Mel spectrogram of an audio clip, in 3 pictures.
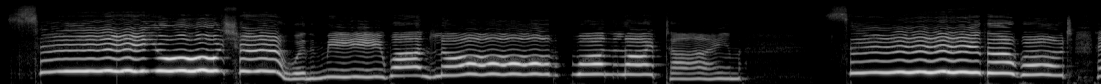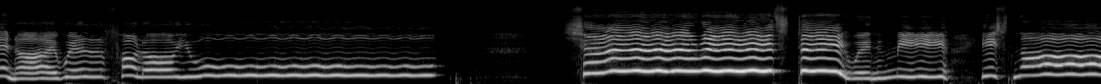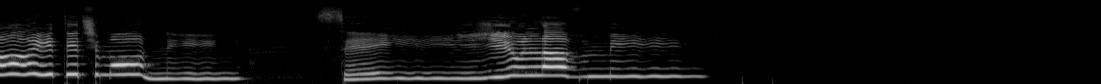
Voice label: female; CT Proscenium; microphones; Crowley Tripp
